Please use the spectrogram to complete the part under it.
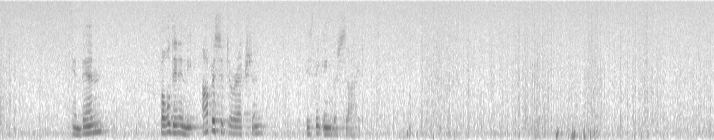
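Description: Stiff paper pages rustle and crinkle as they are turned and unfolded.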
